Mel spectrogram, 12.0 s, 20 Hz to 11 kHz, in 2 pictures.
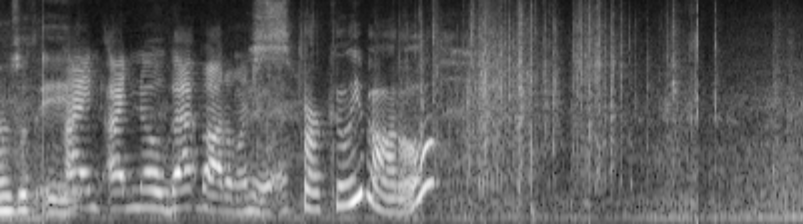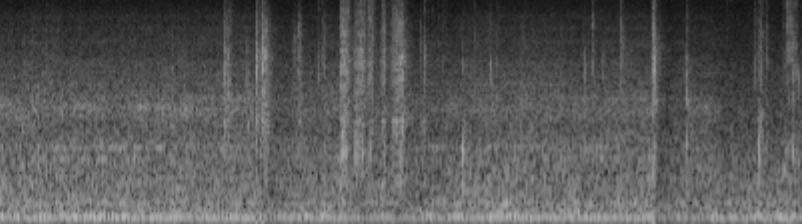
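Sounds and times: steady low hum: 0.0 - 12.0
wrapping rustling and crinkling: 3.1 - 5.3, 7.7 - 9.7.

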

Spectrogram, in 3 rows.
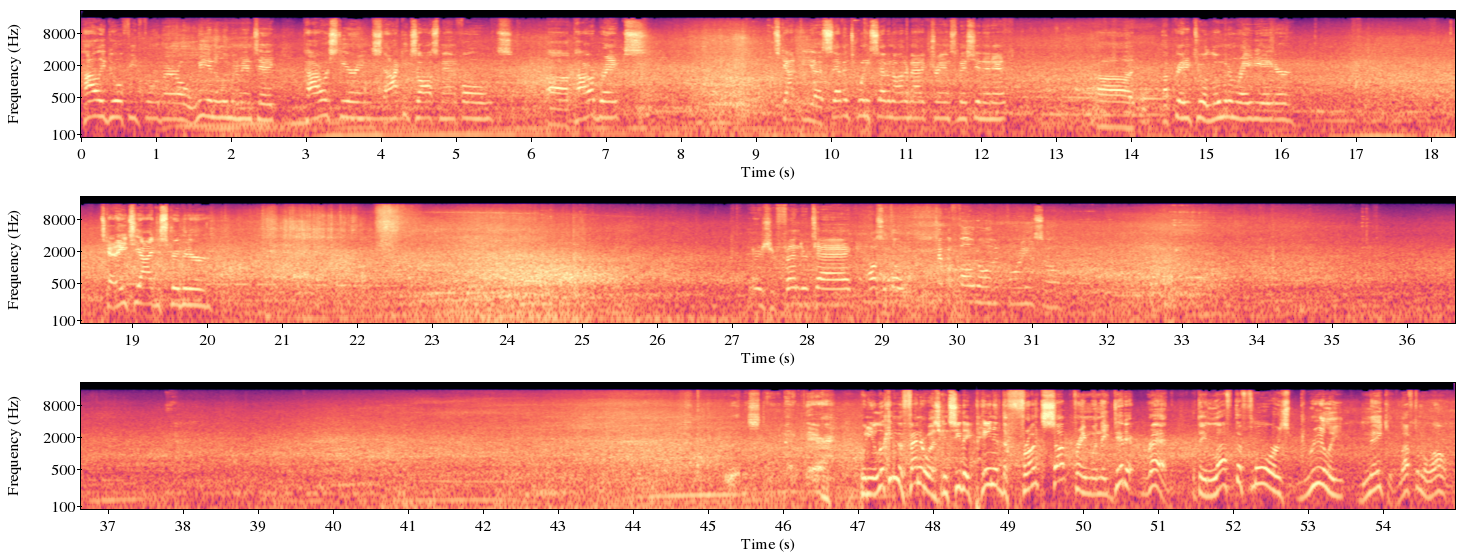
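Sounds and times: road traffic rumble: 0.0 - 54.9.

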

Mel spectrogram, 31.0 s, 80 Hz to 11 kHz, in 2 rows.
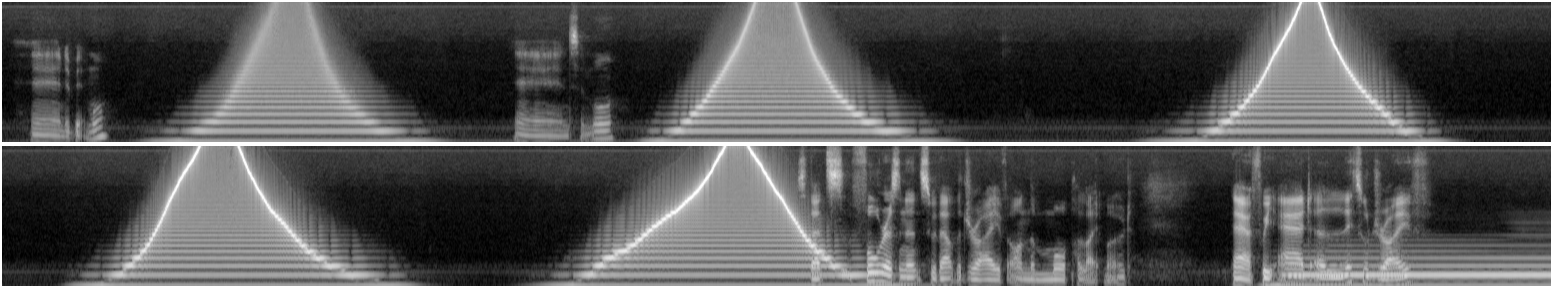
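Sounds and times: low synthesizer notes with filter sweep: 1.5 - 4.3, 6.4 - 9.4, 11.5 - 14.5, 16.2 - 19.6, 20.8 - 24.6, 28.0 - 30.9.

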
